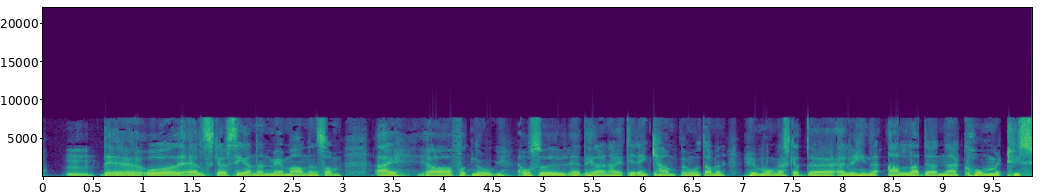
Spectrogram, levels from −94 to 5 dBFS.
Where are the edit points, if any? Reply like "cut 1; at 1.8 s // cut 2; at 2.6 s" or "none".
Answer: cut 1; at 3.2 s // cut 2; at 4.8 s // cut 3; at 6.9 s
